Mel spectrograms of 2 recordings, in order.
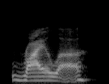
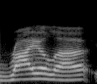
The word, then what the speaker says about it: Rajala: Pretty boring, but it's Jennifer and then dot Rajala. So Rajala is spelled R A J A L A.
